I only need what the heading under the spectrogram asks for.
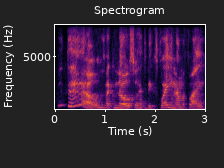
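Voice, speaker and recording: A woman guest in casual chat, telling a personal story in an animated, expressive, folksy way. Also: mid-range voice, fast talker, low-quality recording. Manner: folksy, conversational.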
